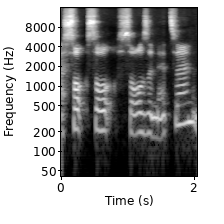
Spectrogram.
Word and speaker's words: Solzhenitsyn: Yeah, Solzhenitsyn.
